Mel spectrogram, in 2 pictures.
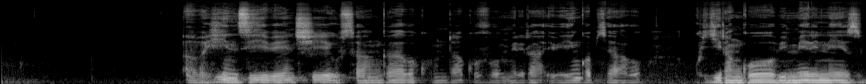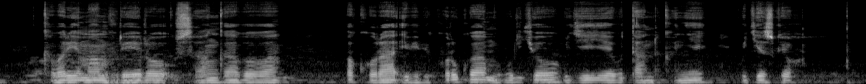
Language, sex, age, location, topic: Kinyarwanda, male, 18-24, Kigali, agriculture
